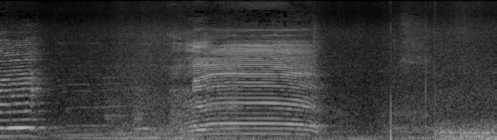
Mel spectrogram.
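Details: Calf being unloaded from a truck lets out a long, loud bawling moo lasting about two seconds, rising then falling, with shorter moos around it and low vehicle rumble and a sharp knock.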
